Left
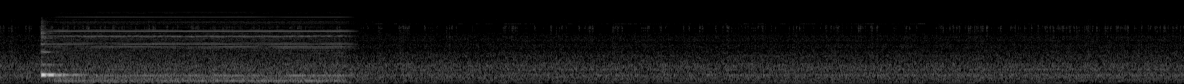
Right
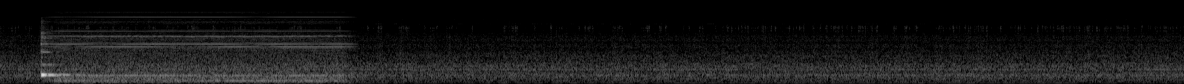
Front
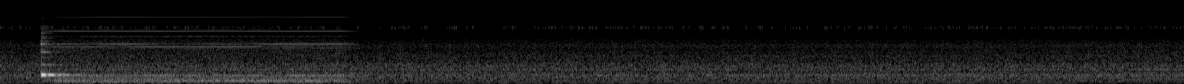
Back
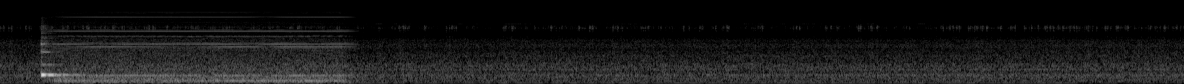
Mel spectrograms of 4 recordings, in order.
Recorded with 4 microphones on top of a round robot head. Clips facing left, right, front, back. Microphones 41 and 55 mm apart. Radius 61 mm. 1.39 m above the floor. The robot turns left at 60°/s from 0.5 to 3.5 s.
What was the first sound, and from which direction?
A cowbell, 95° right.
